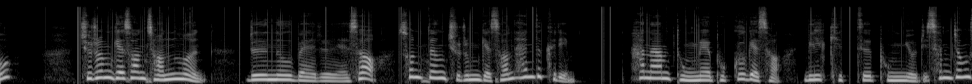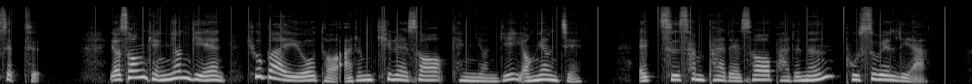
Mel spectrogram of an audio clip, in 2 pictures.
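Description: From 0.11 s to the end, word clock ticks sound as sharp, uneven clicks roughly every 20 ms. They come from an unlocked digital receiver that slips one sample per cycle, which fits a clock error near 1000 ppm.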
